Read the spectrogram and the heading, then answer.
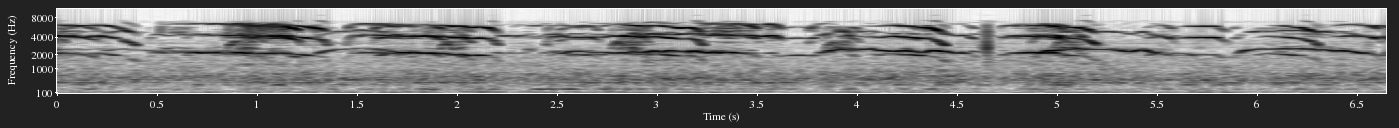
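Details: Peregrine falcon chicks at a nest in Warsaw Żerań on 8 May 2023 while the female feeds them: high, whining harmonic cries in rapid overlapping bursts, rising and falling, repeated about once a second.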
